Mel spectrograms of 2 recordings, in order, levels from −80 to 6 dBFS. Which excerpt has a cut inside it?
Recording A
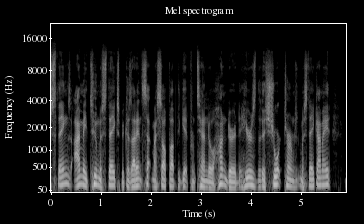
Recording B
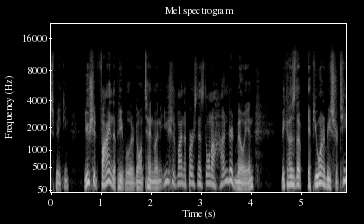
A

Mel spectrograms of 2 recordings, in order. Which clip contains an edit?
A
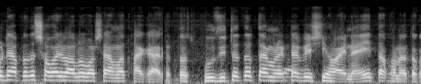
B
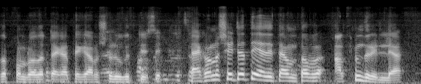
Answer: A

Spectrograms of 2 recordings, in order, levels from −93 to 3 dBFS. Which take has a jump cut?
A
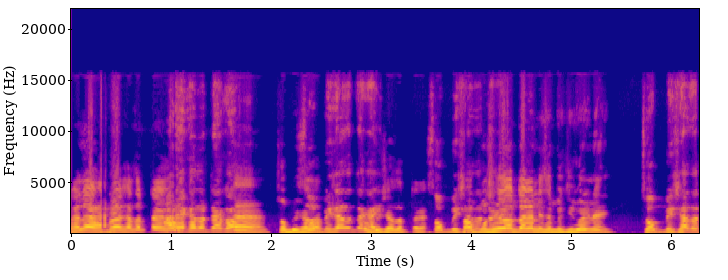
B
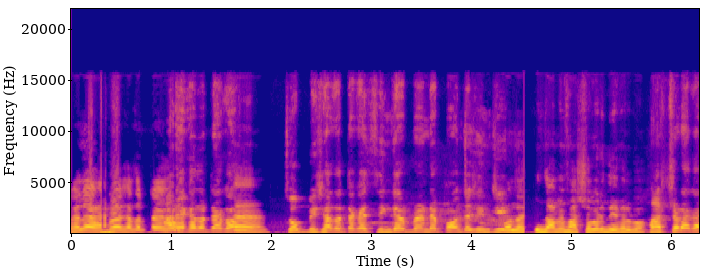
B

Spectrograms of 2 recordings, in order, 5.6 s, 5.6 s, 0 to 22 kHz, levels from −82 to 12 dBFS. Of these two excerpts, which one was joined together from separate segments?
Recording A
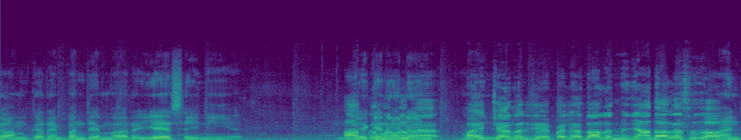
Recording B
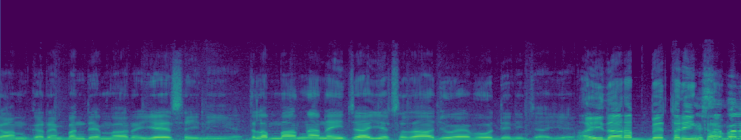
B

